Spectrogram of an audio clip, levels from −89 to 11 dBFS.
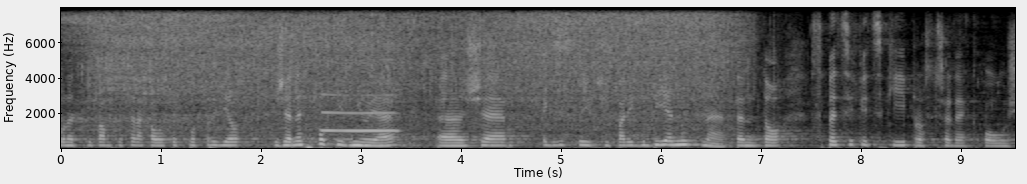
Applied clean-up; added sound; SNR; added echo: none; Water tap, faucet + Wind instrument, woodwind instrument; 4 dB; none.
